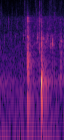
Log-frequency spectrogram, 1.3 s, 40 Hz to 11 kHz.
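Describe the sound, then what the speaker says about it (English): Lard fat slowly rendering in a pot over very low heat gives a faint, steady sizzle, broken by two sharp knocks of stirring about half a second apart. "We are 2 hours in and there is a lot of fat that's rendering down."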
